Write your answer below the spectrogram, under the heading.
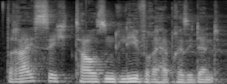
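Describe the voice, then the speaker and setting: A man's voice: mid-range voice, a little slow, close to an everyday voice. A man playing a dogged, correct police investigator in a radio play, speaking precisely, formally and with cool insistence. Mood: dry insistence. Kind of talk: German radio play acting.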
